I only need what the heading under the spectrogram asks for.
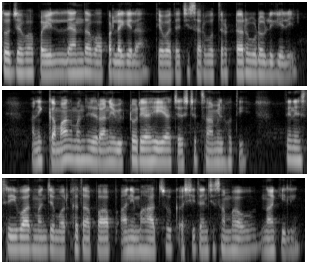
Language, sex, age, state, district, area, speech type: Marathi, male, 18-30, Maharashtra, Buldhana, rural, spontaneous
